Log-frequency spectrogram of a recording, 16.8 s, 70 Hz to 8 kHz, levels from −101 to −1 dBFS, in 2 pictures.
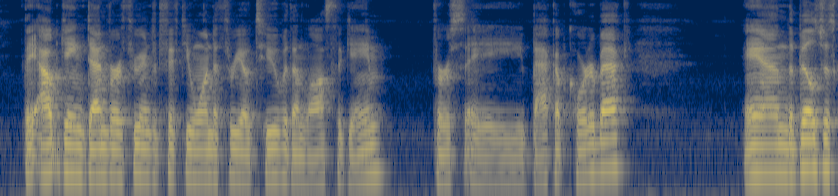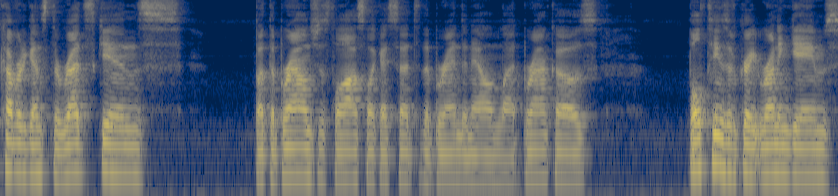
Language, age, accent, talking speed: English, 20-39, American, 145 wpm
